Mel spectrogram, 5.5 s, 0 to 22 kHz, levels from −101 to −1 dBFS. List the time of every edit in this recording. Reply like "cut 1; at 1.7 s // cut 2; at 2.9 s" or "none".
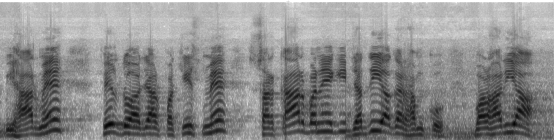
cut 1; at 3.5 s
